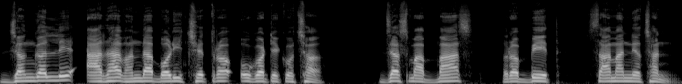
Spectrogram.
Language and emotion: Nepali, neutral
